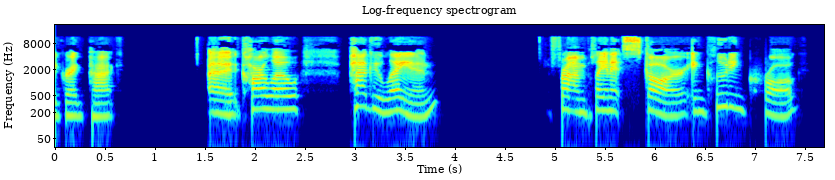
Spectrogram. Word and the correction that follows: Korg: Korg. – Fun fact, Korg. See, I always say his name wrong.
